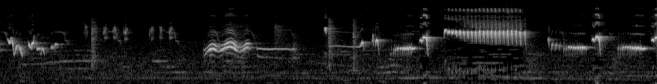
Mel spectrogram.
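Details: White-rumped shama singing a varied run of clear whistled phrases. Some notes are slurred and some rise. In the middle comes a fast, dense buzzy trill, and then more whistles follow.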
